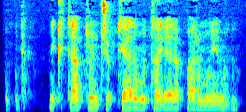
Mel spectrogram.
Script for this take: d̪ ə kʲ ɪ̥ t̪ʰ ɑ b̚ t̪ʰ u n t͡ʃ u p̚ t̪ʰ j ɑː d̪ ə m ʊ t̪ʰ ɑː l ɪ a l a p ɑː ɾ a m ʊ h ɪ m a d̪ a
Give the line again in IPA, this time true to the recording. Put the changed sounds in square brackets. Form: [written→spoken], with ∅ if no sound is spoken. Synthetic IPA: d̪ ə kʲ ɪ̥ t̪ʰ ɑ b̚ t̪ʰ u n t͡ʃ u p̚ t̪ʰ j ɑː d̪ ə m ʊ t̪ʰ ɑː l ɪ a l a p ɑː ɾ a m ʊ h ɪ m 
